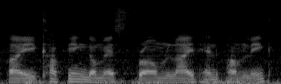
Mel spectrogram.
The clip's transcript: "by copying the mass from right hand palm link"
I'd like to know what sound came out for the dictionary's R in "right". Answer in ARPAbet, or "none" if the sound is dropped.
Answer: L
